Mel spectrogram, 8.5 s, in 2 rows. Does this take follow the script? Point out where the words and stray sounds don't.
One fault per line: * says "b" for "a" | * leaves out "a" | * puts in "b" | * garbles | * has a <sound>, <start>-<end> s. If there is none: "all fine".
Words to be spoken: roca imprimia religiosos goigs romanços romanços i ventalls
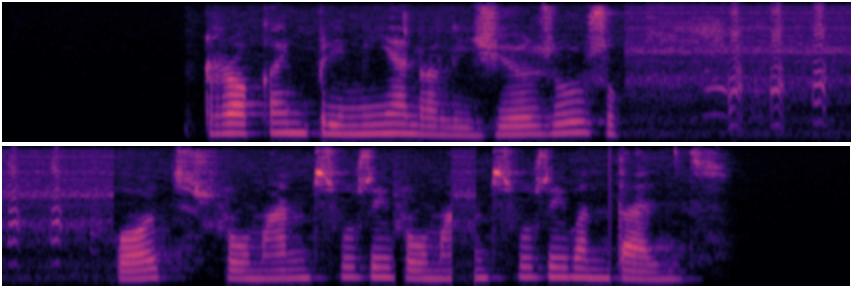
* has a laugh, 3.2-4.8 s
* has a dropout, 6.5-6.6 s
